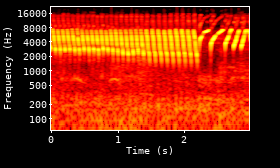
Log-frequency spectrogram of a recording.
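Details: Canary song played to bring birds into breeding condition; a fast, steady trill of high rising-falling notes, about three per second at first then quickening, ending in sweeping upward whistles.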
